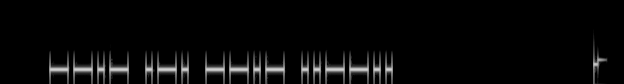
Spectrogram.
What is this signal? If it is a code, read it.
Morse code, heard as a keyed tone, about 20 wpm, 700 Hz. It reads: QRQ?
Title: Q-Codes with Spoken Meaning - 20wpm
